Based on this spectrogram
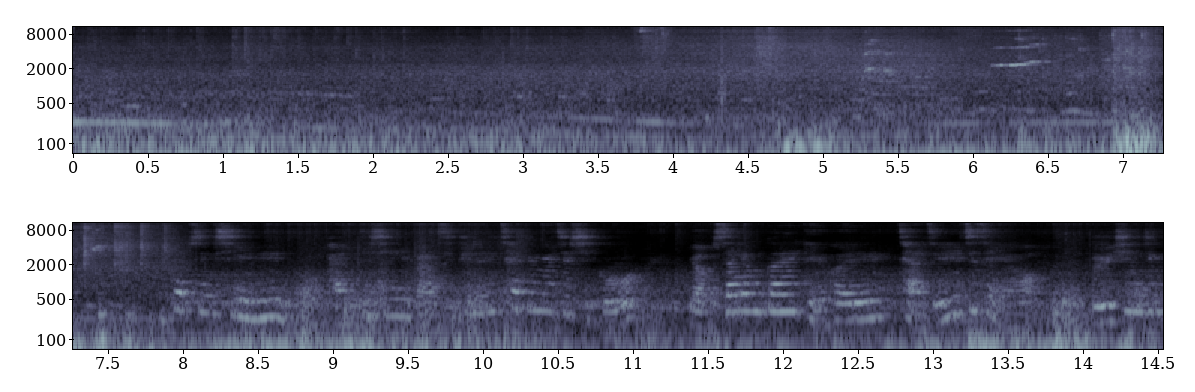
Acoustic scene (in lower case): bus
